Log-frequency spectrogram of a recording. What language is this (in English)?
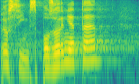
Czech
